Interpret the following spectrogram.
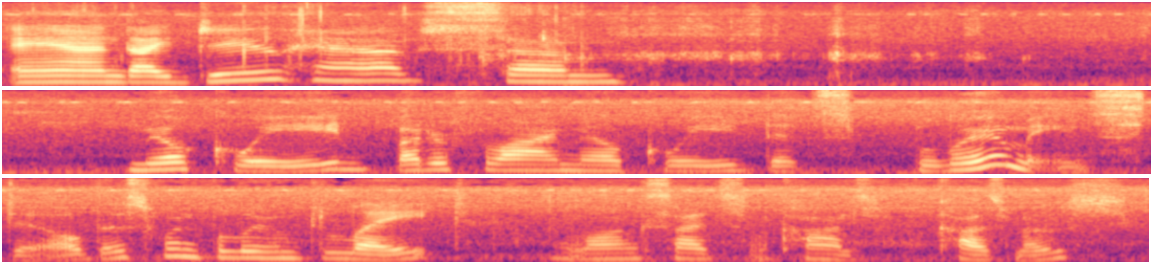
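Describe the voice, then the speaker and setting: A woman giving a casual, unhurried, plainspoken tour of a garden. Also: mid-range voice. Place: outdoors in a garden. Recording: noisy outdoor recording with insect sounds. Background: crickets and insects.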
